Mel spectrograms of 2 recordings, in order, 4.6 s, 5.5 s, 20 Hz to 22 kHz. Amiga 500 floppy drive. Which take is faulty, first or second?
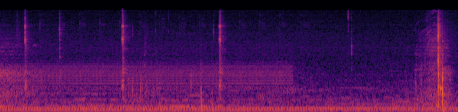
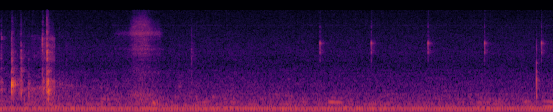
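first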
